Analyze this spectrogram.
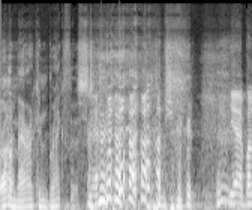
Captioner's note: all laughing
